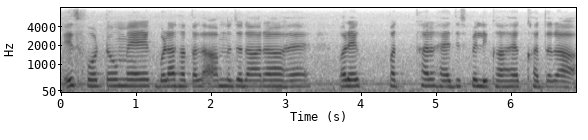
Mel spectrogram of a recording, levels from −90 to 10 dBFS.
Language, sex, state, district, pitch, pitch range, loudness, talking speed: Hindi, female, Haryana, Jhajjar, 215 Hz, 205-225 Hz, -16 LUFS, 175 wpm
